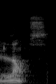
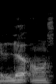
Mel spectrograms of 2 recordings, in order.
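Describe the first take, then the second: First: The article's L joins directly onto the noun. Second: The article is a separate syllable before the noun. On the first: The speaker calls it right. "you say lance" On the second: The speaker calls it wrong. "you don't say le once"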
